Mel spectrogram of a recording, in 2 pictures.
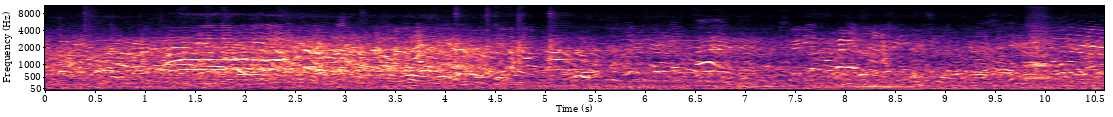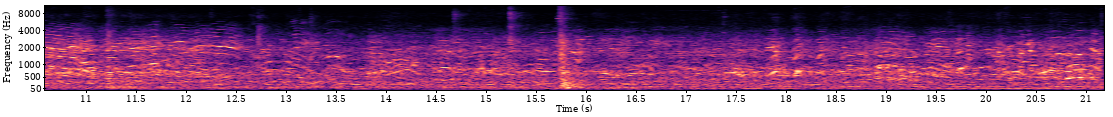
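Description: A large crowd of men and women shouts and jeers outdoors.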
